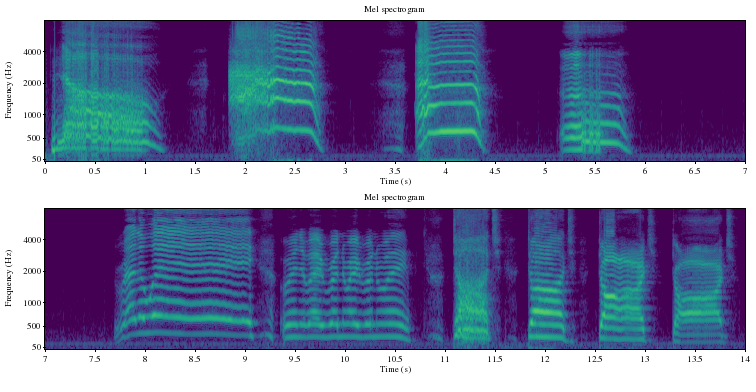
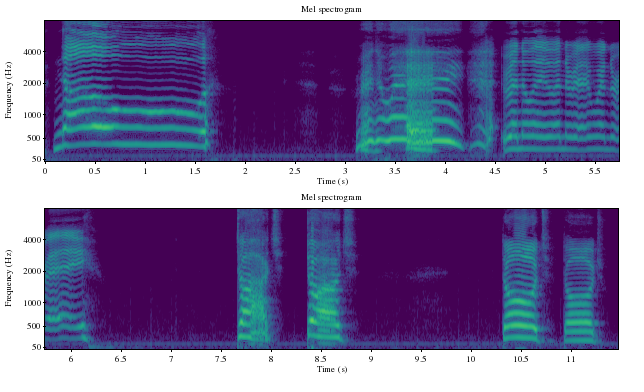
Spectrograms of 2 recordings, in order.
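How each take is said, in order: First: High piercing game screams and shouts; panicked gamer screaming run away and dodge; test screams. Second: High strained cries of run away; panicked gamer shouting, voice cracking; test screams. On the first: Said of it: "So we're gonna be like, ... test out our screams". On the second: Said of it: "we're gonna do the same screams". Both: Shown as a demonstration.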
